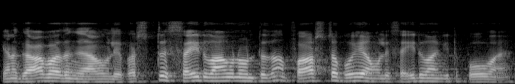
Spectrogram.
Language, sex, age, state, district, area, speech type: Tamil, male, 60+, Tamil Nadu, Dharmapuri, rural, spontaneous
